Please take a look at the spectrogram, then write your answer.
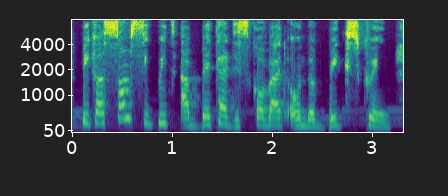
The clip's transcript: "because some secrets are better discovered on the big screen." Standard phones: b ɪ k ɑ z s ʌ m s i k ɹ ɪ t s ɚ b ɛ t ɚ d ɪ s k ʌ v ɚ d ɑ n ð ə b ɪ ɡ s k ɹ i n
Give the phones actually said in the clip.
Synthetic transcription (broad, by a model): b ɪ k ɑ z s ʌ m s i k w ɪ t s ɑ b ɛ t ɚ d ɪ s k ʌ v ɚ d ɑ n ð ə b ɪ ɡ s k ɹ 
